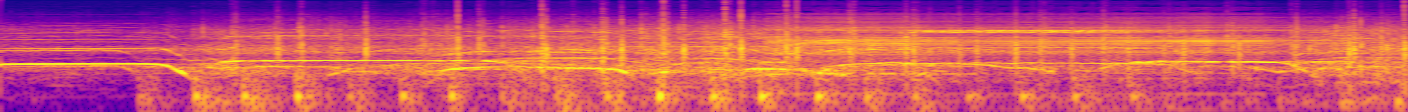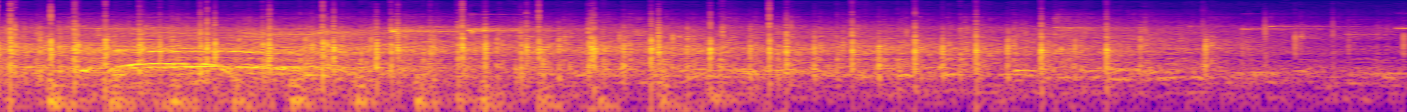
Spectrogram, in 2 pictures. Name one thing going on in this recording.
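Hands clap in applause.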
